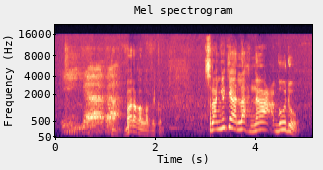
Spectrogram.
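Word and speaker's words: نعبد: selanjutnya adalah na'budu nabudu huruf Ain ditinjau dengan ketika dia disukunkan maka huruf Ain dia sifatnya apa syiddah rakah atau tawassut huruf Ain tawassut bukan syiddah Yati kalau syiddah kan dia seperti ini nabudu nabudu nabudu Ini salah karena huruf syiddah itu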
